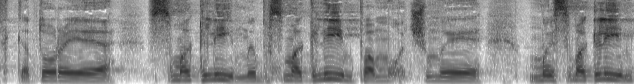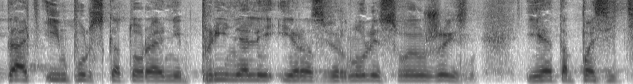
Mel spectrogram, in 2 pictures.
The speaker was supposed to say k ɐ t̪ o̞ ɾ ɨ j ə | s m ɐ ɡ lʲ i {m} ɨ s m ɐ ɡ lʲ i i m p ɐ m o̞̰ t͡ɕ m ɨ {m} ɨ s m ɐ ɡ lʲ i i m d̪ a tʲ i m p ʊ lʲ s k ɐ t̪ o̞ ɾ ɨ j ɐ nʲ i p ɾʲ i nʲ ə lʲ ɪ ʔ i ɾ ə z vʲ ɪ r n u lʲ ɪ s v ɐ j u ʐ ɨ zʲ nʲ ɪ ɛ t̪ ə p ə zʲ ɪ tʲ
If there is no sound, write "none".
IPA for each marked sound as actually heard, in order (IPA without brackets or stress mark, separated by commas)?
m, m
